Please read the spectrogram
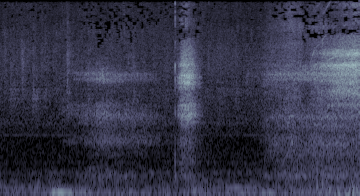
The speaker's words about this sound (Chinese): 打哈欠了，睡吧。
